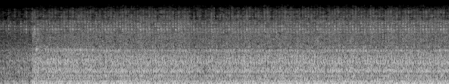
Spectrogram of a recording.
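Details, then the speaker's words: Mercedes Sprinter van, 3.0L diesel, after engine oil cooler replacement with OEM parts and new gaskets and O-rings: steady, even idle with low rumble and no knocks, misses or surges, no dash lights; repair fixed. "so as you can see there are no lights on on the dash the engine is running everything is good so this is fixed guys"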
